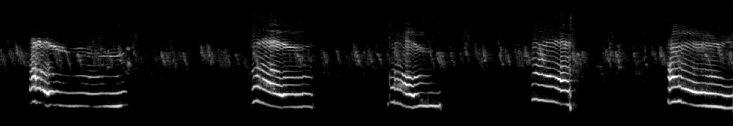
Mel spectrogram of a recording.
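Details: Domestic cat named Marty, with a longing, sad-sounding voice, recorded for a cat vocal library, gives five plaintive meows that start high and slide downward, some cut short, spaced irregularly two to three seconds apart against a quiet background.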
